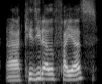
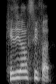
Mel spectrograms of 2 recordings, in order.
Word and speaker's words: খিজির আল সিফাত: আমাদের সাথে আরো আছেন খিজির আল ফায়াজ, খায়রুল ইসলাম। তারা সম্ভবত স্বতন্ত্র প্যানেল থেকে নির্বাচন একটু করছেন। গণতন্ত্র এবং একটু সংক্ষেপে বলতে মুক্তিযুদ্ধ। ভাই, আপনি নামটা সঠিক উচ্চারণ করেননি। সিফাত। খিজির আল সিফাত।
